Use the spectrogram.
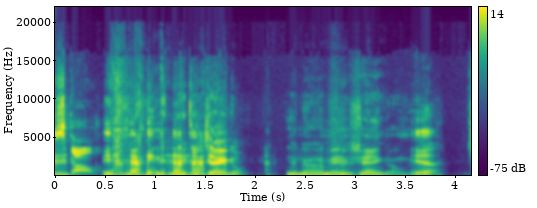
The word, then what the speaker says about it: Django: Pardon me, Django, the D is silent.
